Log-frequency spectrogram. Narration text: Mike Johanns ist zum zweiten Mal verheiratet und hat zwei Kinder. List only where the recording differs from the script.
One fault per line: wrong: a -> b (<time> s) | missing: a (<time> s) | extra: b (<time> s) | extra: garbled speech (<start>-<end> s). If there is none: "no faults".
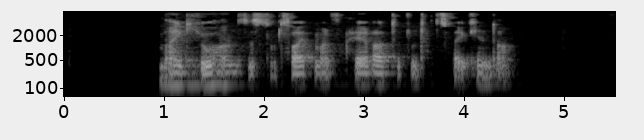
no faults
